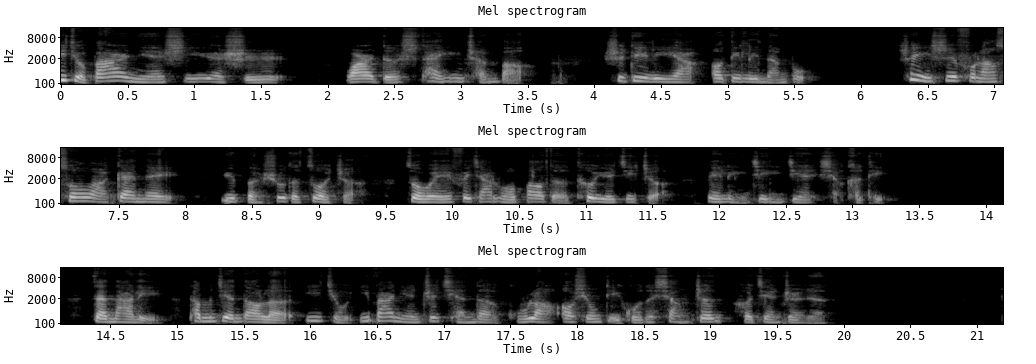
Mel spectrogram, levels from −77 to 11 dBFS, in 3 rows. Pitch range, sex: 185-255 Hz, female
